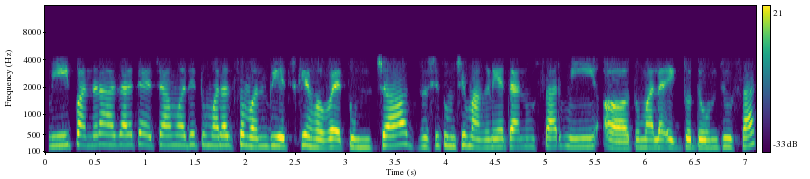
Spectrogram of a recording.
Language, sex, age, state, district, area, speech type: Marathi, female, 18-30, Maharashtra, Mumbai Suburban, urban, conversation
